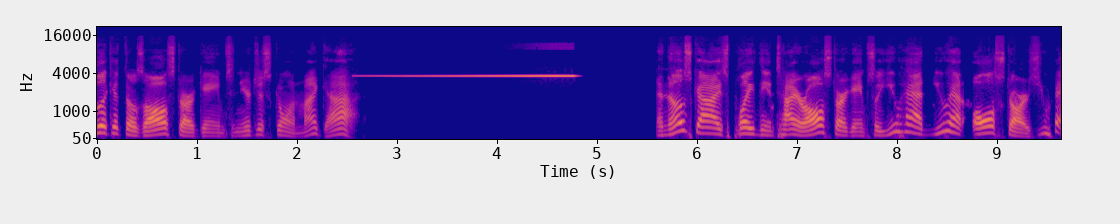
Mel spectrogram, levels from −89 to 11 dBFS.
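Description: At 2.55 s a loudspeaker feedback squeal begins. A single tone near 3.6 kHz swells steadily over roughly two seconds. It ends up a few decibels louder than the speech. The microphone is hearing the loudspeaker it feeds. At that frequency the loop returns more than it receives, so the tone keeps feeding itself. It is a thin, piercing whistle. It stops at 4.86 s.

Just after "so you had you", at 8.85 s, a lost packet is rebuilt from error correction. For about 80 ms, until 8.99 s, the speech turns rough and grainy. There is no gap or dropout. The decoder filled the missing stretch with low-bitrate backup copies carried in the following packets. The length fits four separate lost packets. The sound is continuous but briefly coarser than its surroundings.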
